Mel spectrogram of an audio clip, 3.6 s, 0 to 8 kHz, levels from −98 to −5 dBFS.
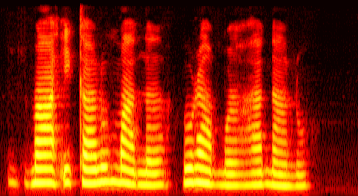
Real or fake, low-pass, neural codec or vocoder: fake; 7.2 kHz; autoencoder, 22.05 kHz, a latent of 192 numbers a frame, VITS, trained on one speaker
